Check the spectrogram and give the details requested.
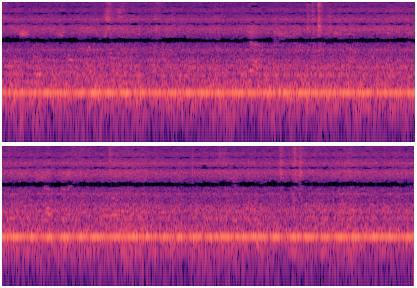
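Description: Passenger train running at speed, heard from inside the carriage: a steady rumble of running noise with a constant drone under it and a few faint clicks.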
